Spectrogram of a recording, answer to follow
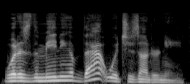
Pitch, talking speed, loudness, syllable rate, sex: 145 Hz, 285 wpm, -20 LUFS, 6.4 syllables/s, male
